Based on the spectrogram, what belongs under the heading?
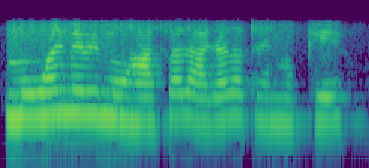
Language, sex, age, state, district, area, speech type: Sindhi, female, 18-30, Madhya Pradesh, Katni, urban, conversation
